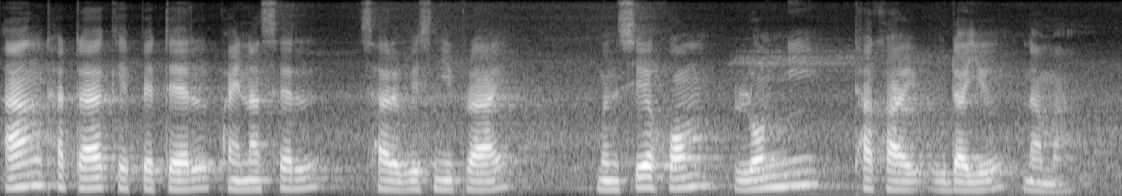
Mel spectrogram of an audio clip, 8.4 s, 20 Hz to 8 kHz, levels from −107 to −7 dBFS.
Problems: constant background noise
